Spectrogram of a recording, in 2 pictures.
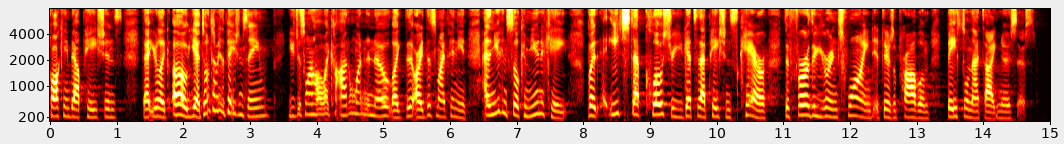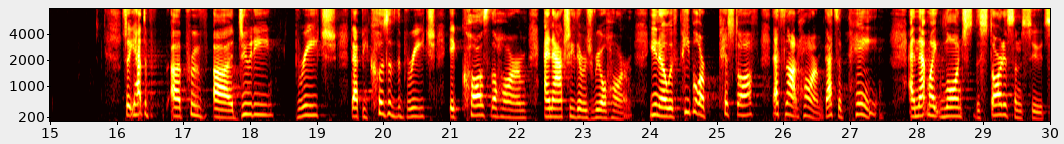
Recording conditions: live audience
